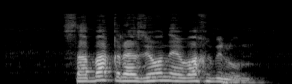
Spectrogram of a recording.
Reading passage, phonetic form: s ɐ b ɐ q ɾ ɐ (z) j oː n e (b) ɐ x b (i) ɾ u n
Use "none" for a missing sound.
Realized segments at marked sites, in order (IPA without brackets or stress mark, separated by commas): z, w, i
